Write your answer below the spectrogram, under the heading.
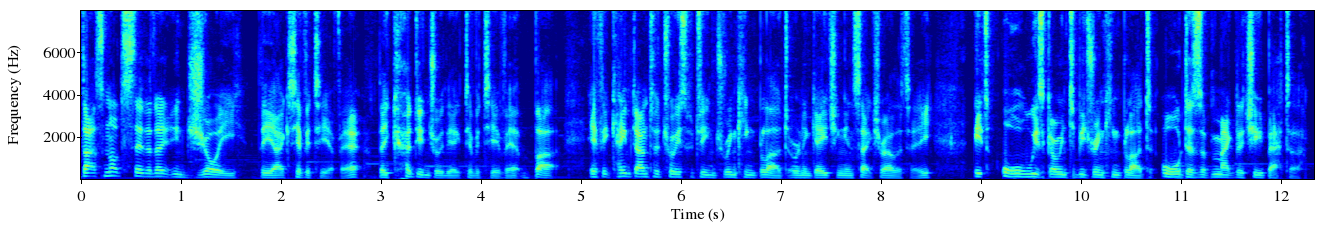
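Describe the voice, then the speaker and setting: A man acting as game master, explaining rules and lore in a measured, detailed way. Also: lowish voice, animated.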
